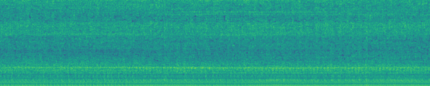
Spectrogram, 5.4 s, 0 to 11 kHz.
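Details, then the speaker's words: 1957/58 Mercury Mark 10 outboard that sat 45 years, warming after a screw was backed out half a turn; pumping water, high speed still to be adjusted. Low uneven idle with irregular spits and stumbles. Rough, sputtering idle. "You see here too, it's pumping pretty good water. Kind of spitting and sputtering some, but hopefully once I get that high speed adjusted, it'll be better."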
